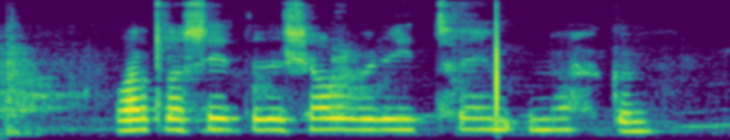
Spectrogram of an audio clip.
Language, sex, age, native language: Icelandic, male, 30-39, Icelandic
